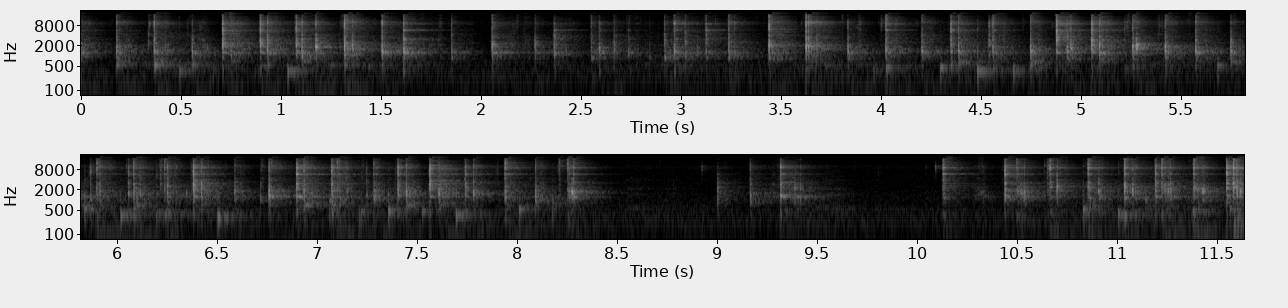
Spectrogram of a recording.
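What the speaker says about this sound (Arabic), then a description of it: "خلطوها مزيان حتى يندمج لنا هاد الزيت" Rapid metal-on-bowl scraping and clinking as natural hair dye mixed with oil is stirred briskly, a steady dense rhythm of close strokes that pauses briefly before resuming.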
